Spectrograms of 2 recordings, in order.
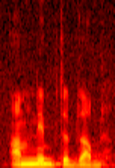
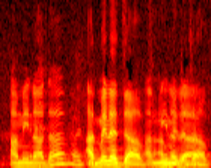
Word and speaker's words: Amminadab: Yeah, so if there's one character, it's a gentleman called Nachshon ben, I will mispronounce his surname, his father's name even, Nachshon ben Amminadab. Aminadav. I should have practiced that.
